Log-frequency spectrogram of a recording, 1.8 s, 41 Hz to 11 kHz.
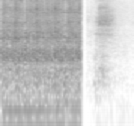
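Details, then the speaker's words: Ford 9600 tractor diesel after 34 °F cold start, filter change and injector pump bleed: about a second of steady, even idle clatter before shutdown, no misses; normal idle. "Man, I do like that 9600, just listen to that sound. You can hear Dad coming a mile away."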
